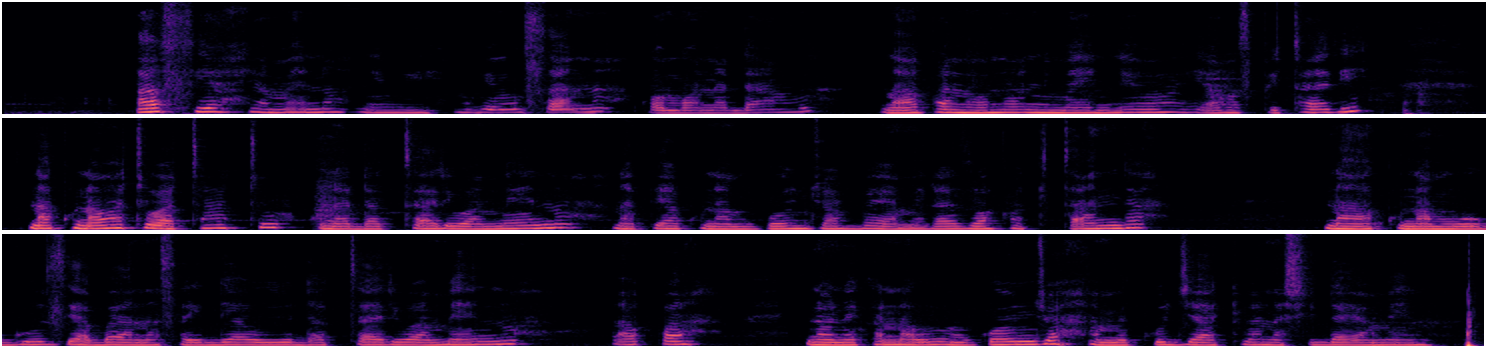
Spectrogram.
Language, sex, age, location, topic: Swahili, female, 25-35, Nakuru, health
